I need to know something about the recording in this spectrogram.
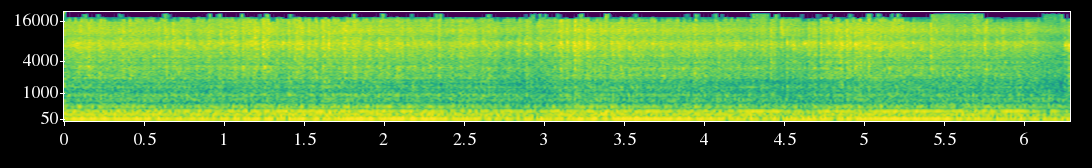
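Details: Engine with Pat G-spec Cam Motion cam (EPS lobes, 222/226, .629/.629, 112+3), Manzo stainless headers, Solo cat-back with mid muffler and J-pipes; heavy lumpy exhaust beat stumbles unevenly through revs and idle, a really bad misfire of unknown cause.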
